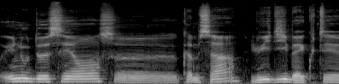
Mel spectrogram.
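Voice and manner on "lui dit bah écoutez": usual speaking voice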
